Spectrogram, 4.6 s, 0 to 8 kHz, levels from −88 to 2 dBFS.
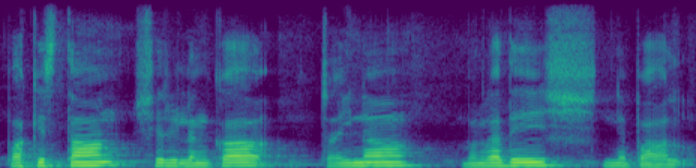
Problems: background conversations at intervals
